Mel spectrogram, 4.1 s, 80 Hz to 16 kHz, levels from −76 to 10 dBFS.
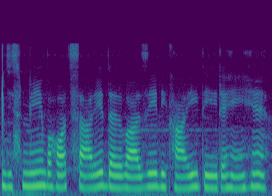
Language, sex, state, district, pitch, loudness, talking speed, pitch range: Hindi, female, Uttar Pradesh, Lucknow, 195 Hz, -17 LUFS, 115 wpm, 185-205 Hz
